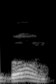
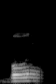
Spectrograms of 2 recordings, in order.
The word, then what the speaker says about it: Beaune: And if I want to go for a wine trip, then I would go to Beaune. Beaune, it's a beautiful small city. It's the... How do you spell that word?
